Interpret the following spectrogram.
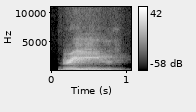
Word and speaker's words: breathe: And the sound is a the sound, voiced. Teeth. Bathe, B-A-T-H-E, bathe, that's a verb, the sound. Breathe, breathe, B-R-E-A-T-H-E. So breathe is a verb which has an E at the end. But breath is a noun without an E.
